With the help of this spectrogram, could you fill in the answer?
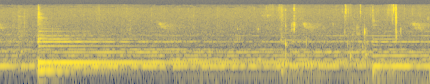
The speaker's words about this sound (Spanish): le doy un sorbo a mi café porque ¿qué sería de este podcast sin café?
